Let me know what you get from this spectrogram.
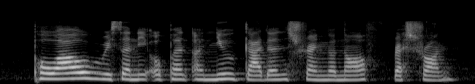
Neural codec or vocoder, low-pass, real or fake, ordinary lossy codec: none; none; real; none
